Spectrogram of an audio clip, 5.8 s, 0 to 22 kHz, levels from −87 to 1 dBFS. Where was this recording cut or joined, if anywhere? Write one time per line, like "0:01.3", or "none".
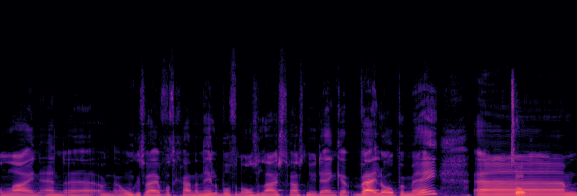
0:01.1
